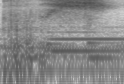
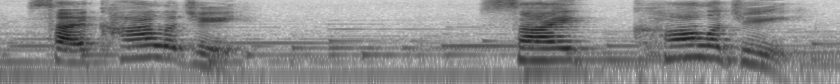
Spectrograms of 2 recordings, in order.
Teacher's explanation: the letter P is completely silent. Don't say ps, no. Just eliminate.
